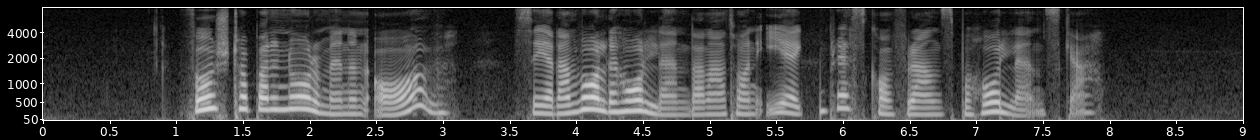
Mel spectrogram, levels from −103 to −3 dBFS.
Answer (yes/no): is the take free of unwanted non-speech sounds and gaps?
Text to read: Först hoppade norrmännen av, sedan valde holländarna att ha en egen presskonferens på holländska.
no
